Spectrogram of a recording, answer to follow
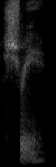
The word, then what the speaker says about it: Shri: beauty um it's it's called Shri and s r i pronounced s Shri inhale reach up hands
